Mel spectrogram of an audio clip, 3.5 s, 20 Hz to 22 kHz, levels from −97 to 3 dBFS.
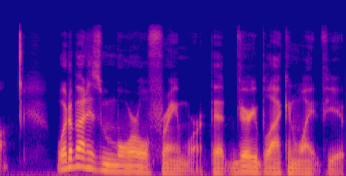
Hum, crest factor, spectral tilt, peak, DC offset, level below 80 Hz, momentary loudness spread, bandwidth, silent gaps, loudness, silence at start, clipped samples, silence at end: none; 22 dB; -6 dB/octave; -6 dBFS; under 0.1%; -46 dBFS; 12 LU; 13 kHz; none; -28 LUFS; 0 s; under 0.1%; 0 s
